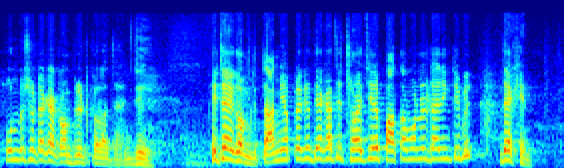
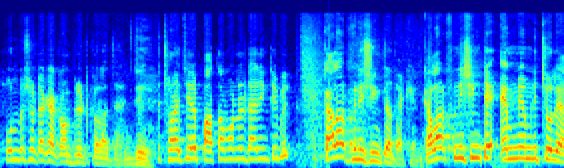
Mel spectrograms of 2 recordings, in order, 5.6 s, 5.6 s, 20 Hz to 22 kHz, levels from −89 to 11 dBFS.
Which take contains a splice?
second; 3 cuts; at 1.6 s, 3.0 s, 4.1 s

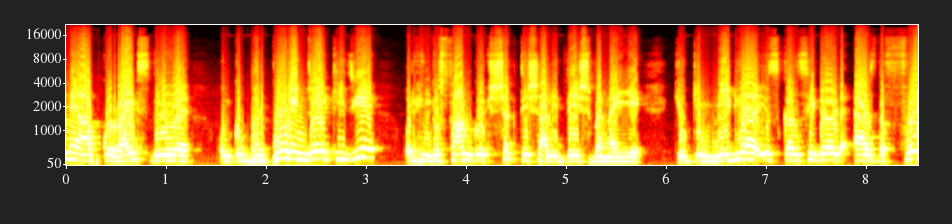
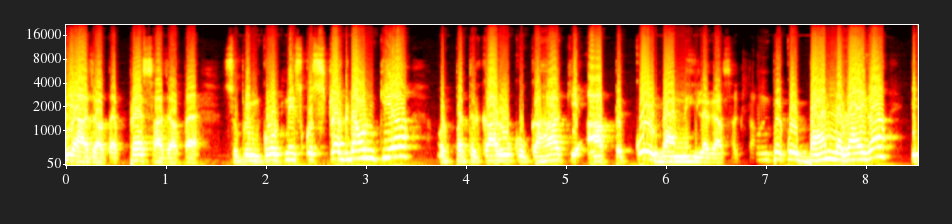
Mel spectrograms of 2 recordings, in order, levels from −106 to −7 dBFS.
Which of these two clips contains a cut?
second; 1 cut; at 7.0 s

